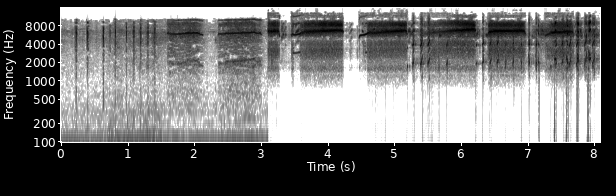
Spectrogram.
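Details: Sharp clicks and a low hum come first, then loud high buzzy swiftlet roosting chatter in bursts with thin whistled tones.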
